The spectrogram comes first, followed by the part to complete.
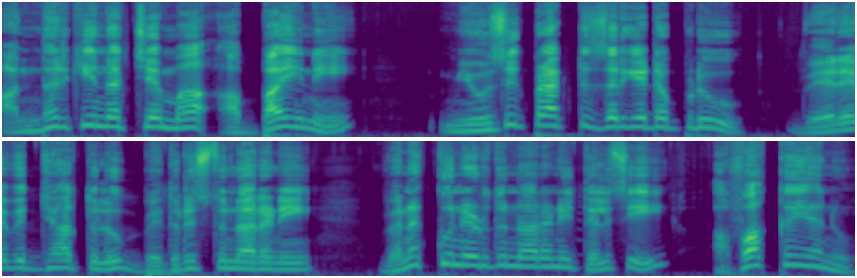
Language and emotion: Telugu, surprised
